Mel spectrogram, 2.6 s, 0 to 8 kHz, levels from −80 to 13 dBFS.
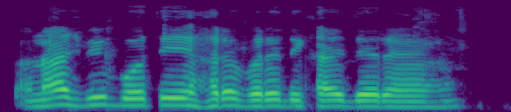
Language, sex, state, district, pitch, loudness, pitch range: Hindi, male, Chhattisgarh, Raigarh, 170 Hz, -16 LUFS, 160-185 Hz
